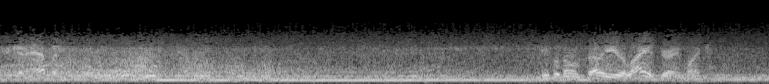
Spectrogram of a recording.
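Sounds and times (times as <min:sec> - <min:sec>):
police car engine rumbling as it pulls up: 0:00.0 - 0:07.6
speech: 0:05.5 - 0:07.2.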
